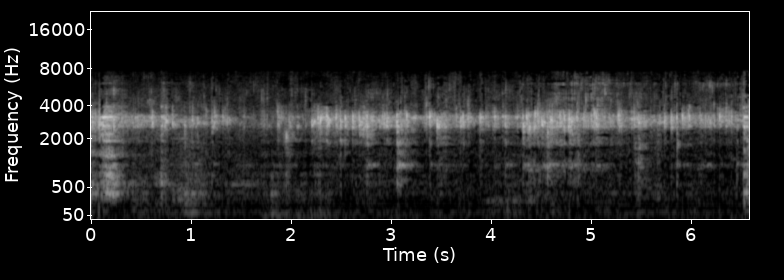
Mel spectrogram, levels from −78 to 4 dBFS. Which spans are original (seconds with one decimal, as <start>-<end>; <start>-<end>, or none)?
0.0-1.7; 2.4-6.6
